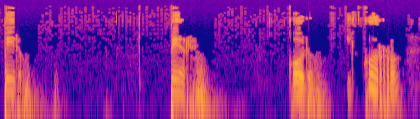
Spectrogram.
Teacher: Por ejemplo, un ejemplo clásico para nuestro idioma: distinción o la diferencia entre vibrante simple y vibrante múltiple, que implica una diferenciación significativa en posición interior de la palabra.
